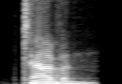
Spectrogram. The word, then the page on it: tavern: Indian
